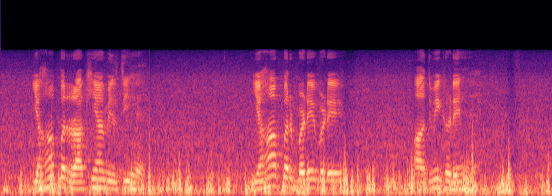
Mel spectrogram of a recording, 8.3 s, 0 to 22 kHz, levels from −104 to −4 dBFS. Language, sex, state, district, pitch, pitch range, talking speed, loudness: Hindi, male, Rajasthan, Bikaner, 155 Hz, 145-175 Hz, 85 wpm, -15 LUFS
